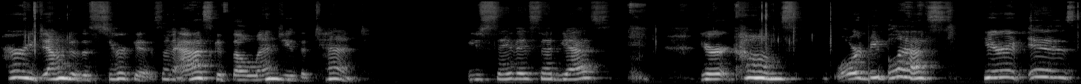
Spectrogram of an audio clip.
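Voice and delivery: hammed-up reading of a sniffly poem; milk every sneeze for the kids; dramatic poem reading. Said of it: "lends itself to a pretty dramatic reading".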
